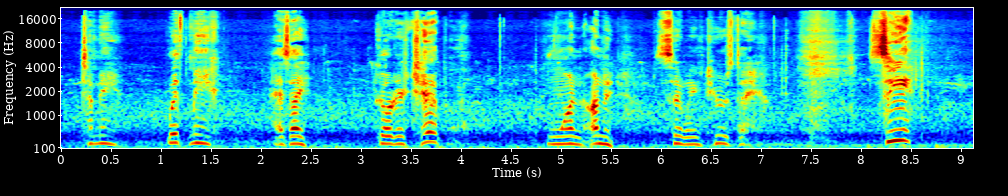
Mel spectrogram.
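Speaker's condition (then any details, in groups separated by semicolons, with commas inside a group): Cerebral palsy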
